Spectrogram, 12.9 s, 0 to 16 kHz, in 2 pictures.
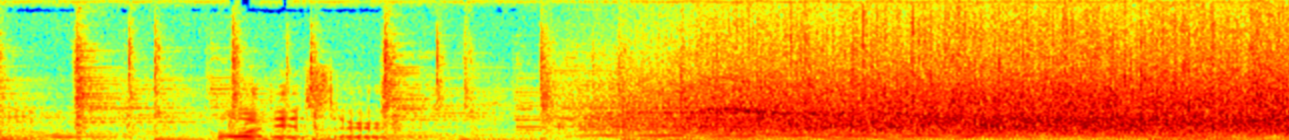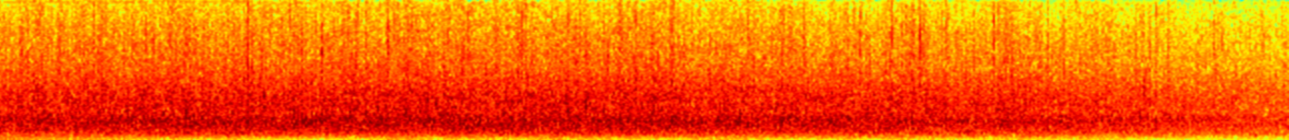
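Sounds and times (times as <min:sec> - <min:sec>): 
speech: 0:01.1 - 0:02.2
song: 0:02.7 - 0:08.8
large crowd applauding: 0:02.8 - 0:12.8.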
